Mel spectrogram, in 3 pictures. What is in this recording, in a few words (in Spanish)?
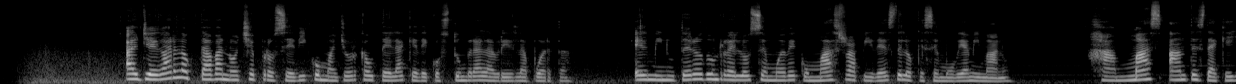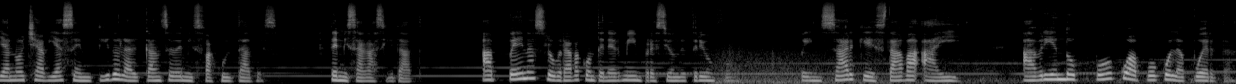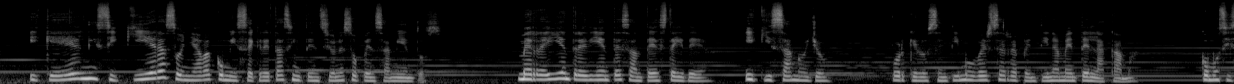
narra esp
